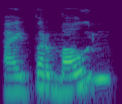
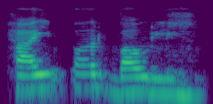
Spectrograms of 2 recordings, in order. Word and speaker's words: hyperbole: So how do you think how it is pronounced right? Hyperbowl. Hyperbi hyperbull quick check the chat box as well.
